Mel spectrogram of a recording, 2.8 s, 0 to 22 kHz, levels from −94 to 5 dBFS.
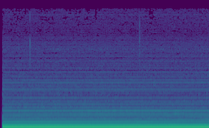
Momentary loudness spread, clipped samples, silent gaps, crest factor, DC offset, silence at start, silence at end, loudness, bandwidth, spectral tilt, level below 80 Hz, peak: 0 LU; under 0.1%; none; 10 dB; under 0.1%; 0 s; 0 s; -38 LUFS; 16.5 kHz; -6.5 dB/octave; -34 dBFS; -24 dBFS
